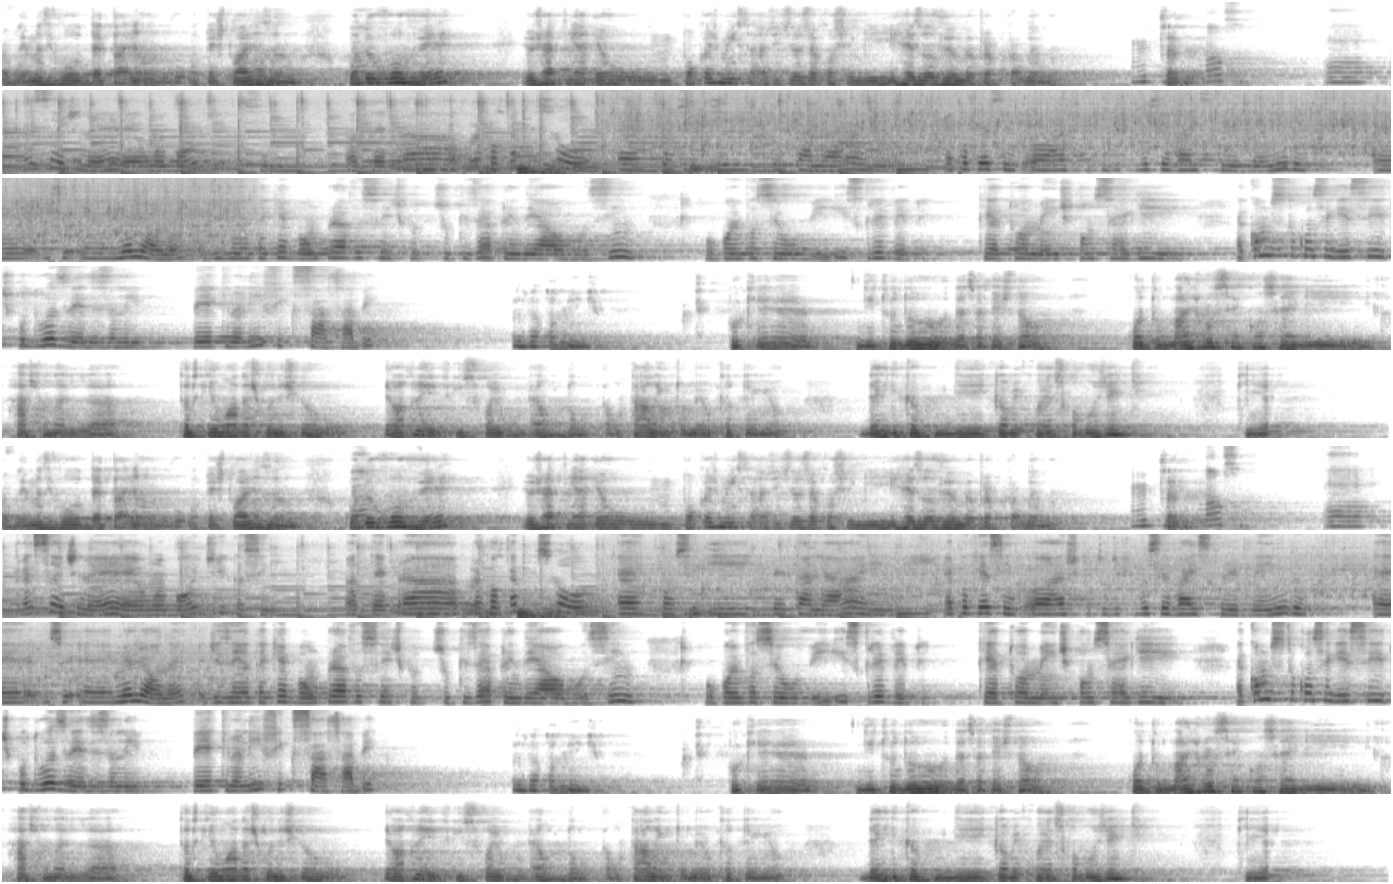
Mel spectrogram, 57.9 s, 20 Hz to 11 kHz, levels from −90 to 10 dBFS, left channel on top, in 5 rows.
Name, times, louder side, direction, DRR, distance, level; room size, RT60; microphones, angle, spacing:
voice 1, 0.0-3.8 4.3-8.8 9.7-10.0 15.4-16.3 17.3-17.6 39.0-39.7 40.8-41.5 41.8-43.4 44.1-47.3 47.8-49.2 49.5-52.8 53.4-55.8 56.6-56.9, equal, ahead, 3 dB, 0.8 m, -24 dB
voice 2, 9.4-10.4 11.0-13.9 14.4-22.5 23.0-28.5 29.0-30.9 31.3-33.0 33.4-35.9 36.3-37.8 44.7-44.8 56.7-56.8, right 3 dB, 70° right, 10 dB, 1.0 m, -29 dB
Acoustic guitar, 11.6-19.6, left 2 dB, 45° left, 0.7 m, -34 dB
sound 1, 16.5-25.3, left 7 dB, 75° left, 1.4 m, -40 dB
24.5 x 20.0 x 8.8 m, 2.4 s
head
